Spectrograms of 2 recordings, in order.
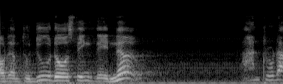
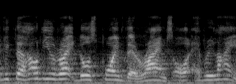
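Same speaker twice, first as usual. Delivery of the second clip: usual speaking voice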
